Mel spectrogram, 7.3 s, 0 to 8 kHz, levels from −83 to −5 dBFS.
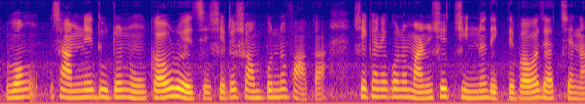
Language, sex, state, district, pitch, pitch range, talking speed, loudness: Bengali, female, West Bengal, Jhargram, 195 Hz, 180-215 Hz, 130 wpm, -17 LUFS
